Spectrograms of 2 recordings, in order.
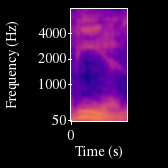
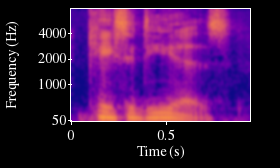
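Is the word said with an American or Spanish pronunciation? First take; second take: Spanish; American. First: The word is said with a Spanish-style pronunciation. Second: The word is said with a plain American pronunciation.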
